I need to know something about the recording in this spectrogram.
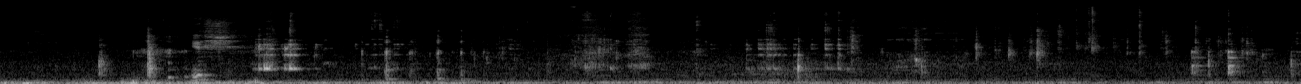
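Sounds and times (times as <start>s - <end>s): low steady rumble: 0.0s - 13.0s
dog eating kibble from plastic bowl: 4.8s - 13.0s.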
